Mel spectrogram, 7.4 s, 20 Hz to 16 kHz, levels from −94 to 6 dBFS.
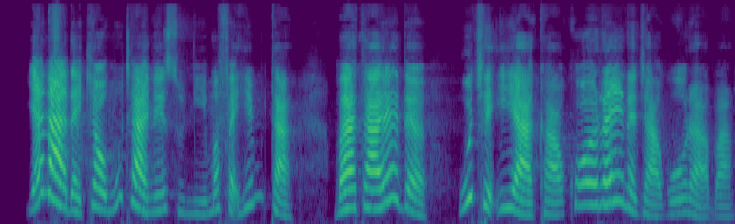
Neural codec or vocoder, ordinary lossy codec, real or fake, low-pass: vocoder, 44.1 kHz, 128 mel bands every 256 samples, BigVGAN v2; AAC, 48 kbps; fake; 14.4 kHz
